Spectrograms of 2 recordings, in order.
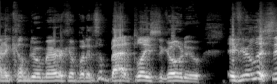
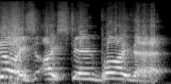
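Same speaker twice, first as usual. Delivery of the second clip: slow smug approval; 7 semitones higher, 6 dB louder, much slower than usual. Retold or imitated. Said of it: "I'm like".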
